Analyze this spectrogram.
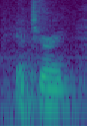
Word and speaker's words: Viteri: Viteri, is that how you pronounce it? Viteri, did I have it wrong? Yes. Viteri.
